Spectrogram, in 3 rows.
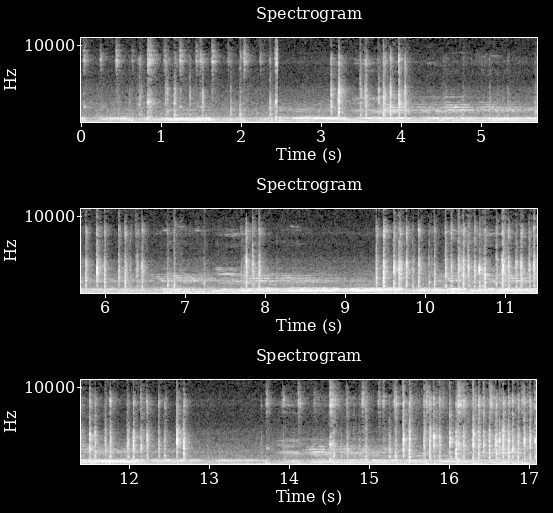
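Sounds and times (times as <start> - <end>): soft background music: 0.0 - 17.0
computer keyboard typing: 0.4 - 2.5, 3.1 - 4.2, 5.1 - 8.1, 9.4 - 12.8, 14.5 - 17.0.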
